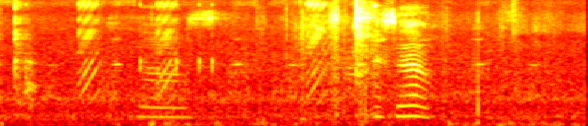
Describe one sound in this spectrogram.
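Short electronic game chimes and beeps sound.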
